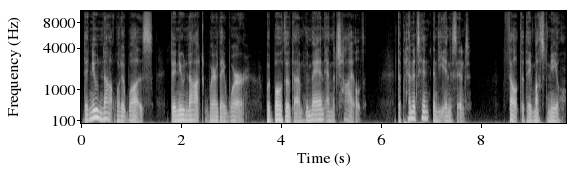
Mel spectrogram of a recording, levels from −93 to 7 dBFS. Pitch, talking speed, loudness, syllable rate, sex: 100 Hz, 190 wpm, -22 LUFS, 4.9 syllables/s, male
